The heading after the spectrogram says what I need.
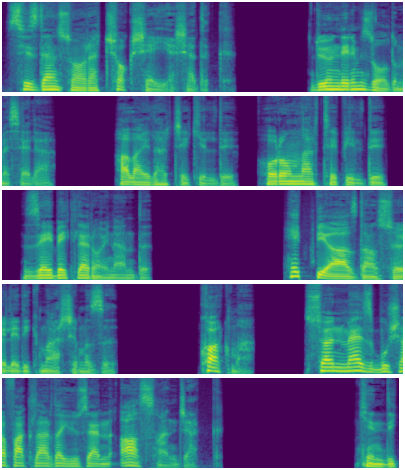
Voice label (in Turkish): duygusal motive, seslendirme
